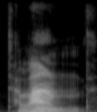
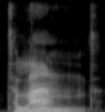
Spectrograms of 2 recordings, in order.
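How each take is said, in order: First: The stress is on the second syllable. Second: The same.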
